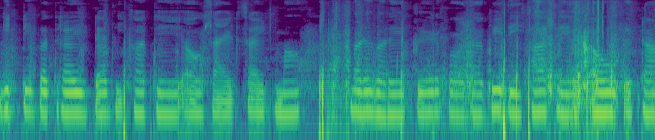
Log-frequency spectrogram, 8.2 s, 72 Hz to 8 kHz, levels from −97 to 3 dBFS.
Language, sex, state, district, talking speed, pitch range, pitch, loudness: Chhattisgarhi, female, Chhattisgarh, Jashpur, 140 wpm, 170-185 Hz, 175 Hz, -24 LUFS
